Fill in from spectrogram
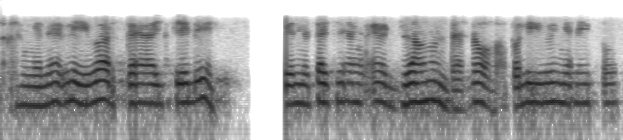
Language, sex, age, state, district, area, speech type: Malayalam, female, 45-60, Kerala, Kasaragod, rural, conversation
